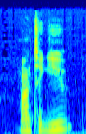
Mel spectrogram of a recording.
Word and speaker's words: Montague: It's north of like Montague. – Okay. – Montague. – Montague? – Silent G.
